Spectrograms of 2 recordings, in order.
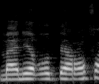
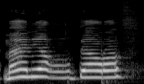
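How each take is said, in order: First: ഇഗ്തറഫ with an added vowel, ഇഗ്തറഫ-a; wrong reading. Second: ഇഗ്തറഫ് ending on a stopped ഫ്, chanted high; correct recitation. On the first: Teacher showing students the wrong vowel on ഇഗ്തറഫ. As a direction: say ഇഗ്തറഫ ending in an open a. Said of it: "എന്ന് ഓതരുത്". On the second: Teacher modelling the correct stop on ഇഗ്തറഫ്. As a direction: close ഇഗ്തറഫ് on a silent ഫ്. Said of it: "teacher recites correct ending". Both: Shown as a demonstration.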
